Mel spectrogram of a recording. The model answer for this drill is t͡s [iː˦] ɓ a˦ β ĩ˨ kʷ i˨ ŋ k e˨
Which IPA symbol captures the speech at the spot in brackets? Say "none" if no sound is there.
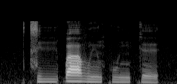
iː˨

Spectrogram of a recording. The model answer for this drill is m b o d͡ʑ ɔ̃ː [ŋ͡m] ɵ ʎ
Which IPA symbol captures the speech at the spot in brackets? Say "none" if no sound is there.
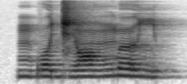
ŋ͡m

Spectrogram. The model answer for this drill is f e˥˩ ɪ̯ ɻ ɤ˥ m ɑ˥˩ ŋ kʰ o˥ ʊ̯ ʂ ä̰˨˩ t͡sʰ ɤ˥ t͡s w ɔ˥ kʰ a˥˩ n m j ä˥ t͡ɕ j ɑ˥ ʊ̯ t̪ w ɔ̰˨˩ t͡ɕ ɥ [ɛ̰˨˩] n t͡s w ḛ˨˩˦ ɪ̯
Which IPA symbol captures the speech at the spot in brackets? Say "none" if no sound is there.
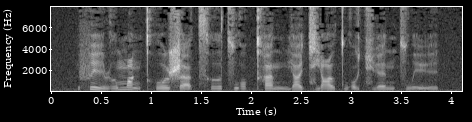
ɛ˥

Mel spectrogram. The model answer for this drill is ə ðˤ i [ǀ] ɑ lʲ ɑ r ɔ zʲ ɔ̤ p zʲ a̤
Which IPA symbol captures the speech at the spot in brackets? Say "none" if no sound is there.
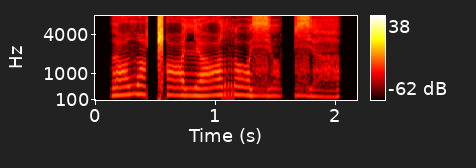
ǁ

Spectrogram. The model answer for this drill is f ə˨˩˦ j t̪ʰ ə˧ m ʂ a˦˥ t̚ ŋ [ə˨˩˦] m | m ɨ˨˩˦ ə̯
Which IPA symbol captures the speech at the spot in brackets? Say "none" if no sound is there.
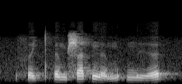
ə˨˩˦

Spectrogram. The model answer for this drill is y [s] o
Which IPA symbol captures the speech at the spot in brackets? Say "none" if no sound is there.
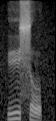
s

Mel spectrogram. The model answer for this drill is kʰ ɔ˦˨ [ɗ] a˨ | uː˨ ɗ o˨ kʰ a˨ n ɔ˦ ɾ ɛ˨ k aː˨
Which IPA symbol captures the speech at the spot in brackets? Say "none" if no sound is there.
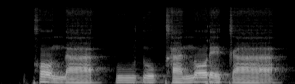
n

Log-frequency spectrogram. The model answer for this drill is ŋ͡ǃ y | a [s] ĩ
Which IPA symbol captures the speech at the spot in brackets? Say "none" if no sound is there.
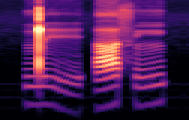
s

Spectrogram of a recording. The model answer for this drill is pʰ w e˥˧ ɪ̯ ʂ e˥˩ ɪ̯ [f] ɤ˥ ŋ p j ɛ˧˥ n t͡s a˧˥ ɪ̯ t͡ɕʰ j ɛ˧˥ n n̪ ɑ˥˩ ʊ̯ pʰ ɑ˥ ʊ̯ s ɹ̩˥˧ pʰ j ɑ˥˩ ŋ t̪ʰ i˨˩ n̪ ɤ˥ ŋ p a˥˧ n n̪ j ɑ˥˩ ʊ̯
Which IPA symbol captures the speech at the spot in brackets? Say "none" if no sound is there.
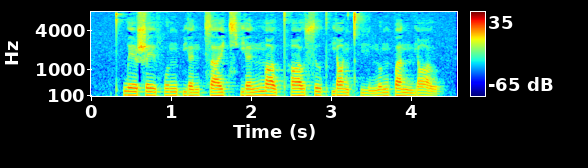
f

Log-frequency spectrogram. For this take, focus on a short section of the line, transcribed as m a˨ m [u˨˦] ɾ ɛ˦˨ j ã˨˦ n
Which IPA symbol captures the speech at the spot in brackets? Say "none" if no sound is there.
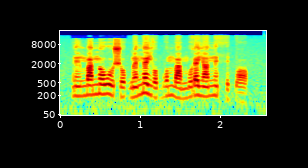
u˨˦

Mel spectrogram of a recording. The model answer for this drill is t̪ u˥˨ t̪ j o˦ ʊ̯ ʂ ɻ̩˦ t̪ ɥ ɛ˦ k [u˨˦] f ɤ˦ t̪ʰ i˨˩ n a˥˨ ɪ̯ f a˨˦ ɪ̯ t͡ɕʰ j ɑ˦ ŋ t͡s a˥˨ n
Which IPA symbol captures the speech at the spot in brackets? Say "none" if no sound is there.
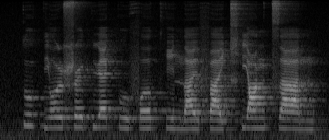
u˨˩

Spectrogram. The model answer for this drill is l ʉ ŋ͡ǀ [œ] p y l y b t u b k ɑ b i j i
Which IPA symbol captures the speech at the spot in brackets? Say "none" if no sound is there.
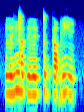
œ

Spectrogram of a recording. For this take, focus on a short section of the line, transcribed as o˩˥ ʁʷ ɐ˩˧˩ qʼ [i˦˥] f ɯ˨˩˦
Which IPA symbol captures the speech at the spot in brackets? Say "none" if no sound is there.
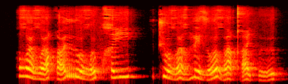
i˩˧˩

